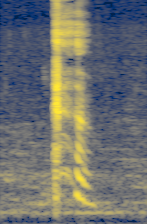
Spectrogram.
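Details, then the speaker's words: Adult woman at home, describing morning sickness, with a lingering cough: two quick, sharp cough bursts in a quiet room. "Friends, wait lang. Dito muna ako kasi nga inuubo ako eh."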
